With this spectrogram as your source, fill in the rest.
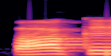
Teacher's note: இறுதியில் வரும்போது, ஒரு மாத்திரைக்கு பதிலாக அரை மாத்திரை அளவே ஒலிக்கும். பாக்கு இதுல கூட உ சவுண்ட் அதிகமா இருக்கும். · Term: குற்றியல் உகரம்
